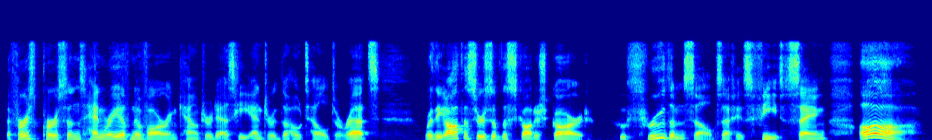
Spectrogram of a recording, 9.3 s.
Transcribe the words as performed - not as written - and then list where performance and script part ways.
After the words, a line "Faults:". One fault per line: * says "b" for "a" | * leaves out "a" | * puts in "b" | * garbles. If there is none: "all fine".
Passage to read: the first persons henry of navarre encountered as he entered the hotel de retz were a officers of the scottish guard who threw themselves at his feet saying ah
the first persons henry of navarre encountered as he entered the hotel de retz were the officers of the scottish guard who threw themselves at his feet saying ah
Faults:
* says "the" for "a"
